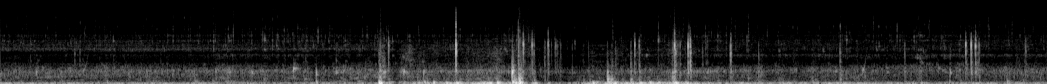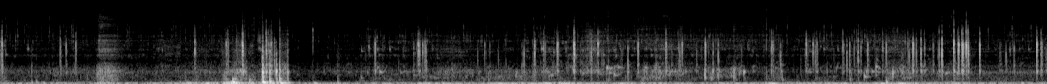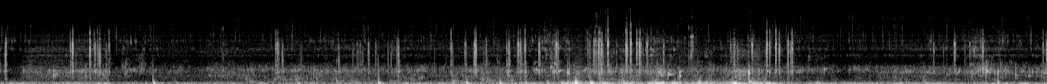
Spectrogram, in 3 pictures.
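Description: Muffled underwater sound picked up by a camera held below the surface: a constant low rumble of moving water with many scattered clicks and crackles, swelling louder a few times.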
